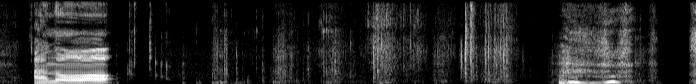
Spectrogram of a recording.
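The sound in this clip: Potato chips being eaten: irregular crisp crunches and crackles from chewing, with a voice heard briefly at the start and again near the end.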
